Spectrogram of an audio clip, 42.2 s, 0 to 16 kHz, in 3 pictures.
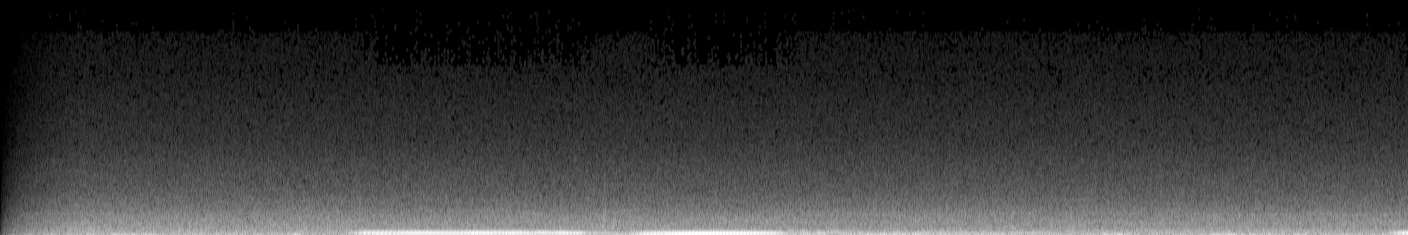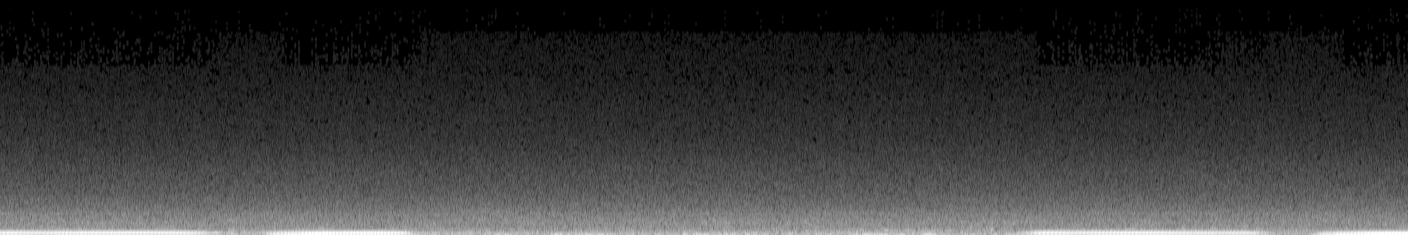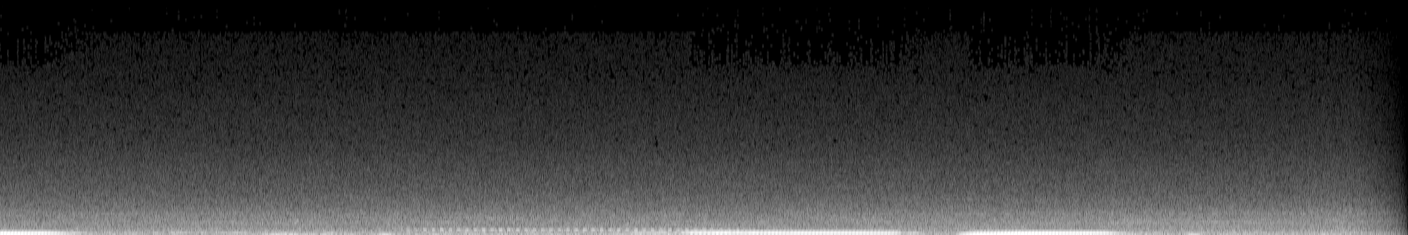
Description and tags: This is a series of Blue Whale B calls recorded by an Ocean Sonics icListen HF hydrophone on the MARS deep-sea cabled observatory off Monterey Bay, California (900 m depth). The start of the recording is 6-Nov-2015 23:07:26. Playback speed is 5X, to make the very low frequency vocalization audible without a subwoofer.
